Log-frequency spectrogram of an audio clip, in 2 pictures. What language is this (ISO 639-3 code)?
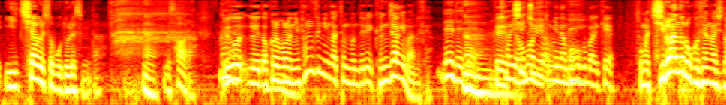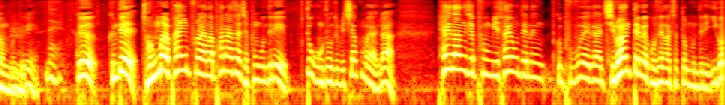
kor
